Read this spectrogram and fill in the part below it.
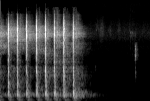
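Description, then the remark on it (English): A man knocks on his neighbor's door at midnight in a rapid, even series of about eight sharp, fairly loud knocks, followed by silence and one faint tiny click. “And he knocks on the door.”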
